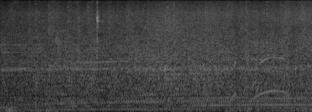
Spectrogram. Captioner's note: boat enging roaring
